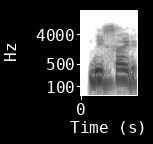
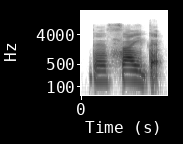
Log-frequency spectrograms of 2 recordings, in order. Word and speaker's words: decided: Decided. Decide. Decided. Decided. Decided. Decided. Decided. Exactly. Decided or decided. But you have to pronounce the last E.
